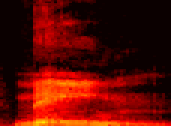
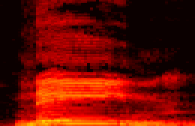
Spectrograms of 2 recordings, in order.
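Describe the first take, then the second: No difference in how they are said.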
